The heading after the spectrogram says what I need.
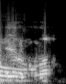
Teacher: کوئی غننے کی آپ کو خوشبو نہیں آ رہی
